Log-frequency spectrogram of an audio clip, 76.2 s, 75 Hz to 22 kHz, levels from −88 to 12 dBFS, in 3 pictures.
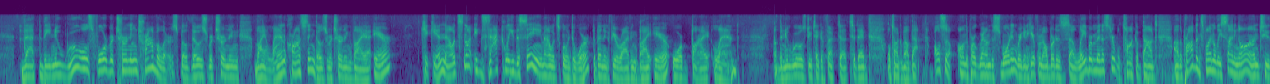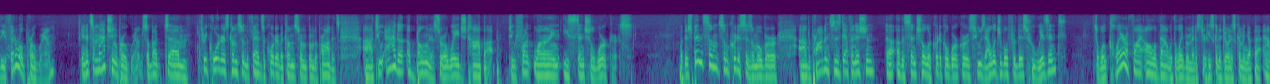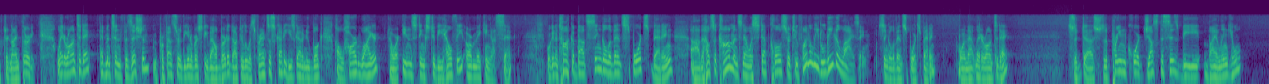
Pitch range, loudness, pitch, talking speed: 125-175 Hz, -21 LUFS, 140 Hz, 180 wpm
